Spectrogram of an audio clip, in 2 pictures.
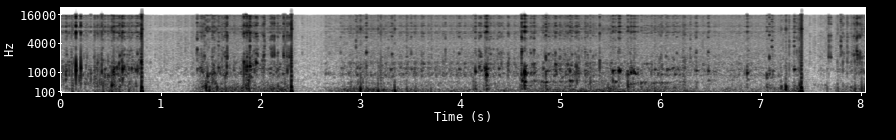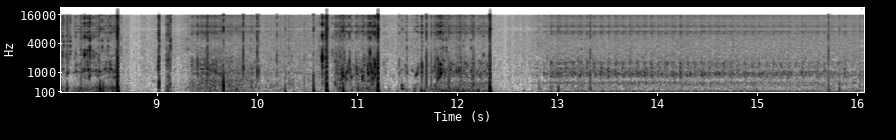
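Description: Water sloshing and gurgling around an underwater camera held below a sailboat's hull on a boat hook, with many sharp knocks and clicks from the camera housing being handled, and abrupt breaks in the sound. A steady low hum comes in for the last few seconds.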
